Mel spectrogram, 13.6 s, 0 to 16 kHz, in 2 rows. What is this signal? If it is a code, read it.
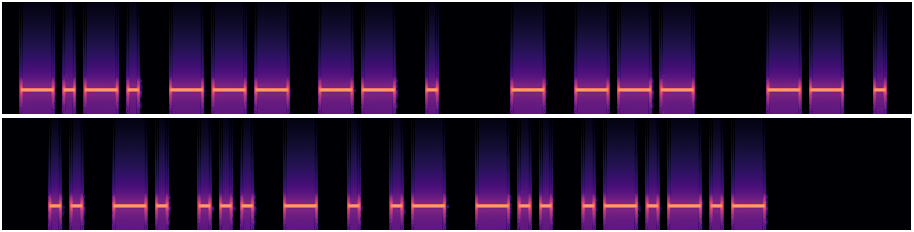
Morse code, heard as a keyed tone, about 15 wpm, 700 Hz. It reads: COME TO ME INSTEAD.
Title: Sentences from Top 1000 Words - Review Part 4 - 15wpm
